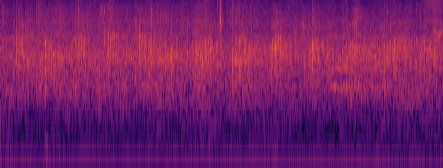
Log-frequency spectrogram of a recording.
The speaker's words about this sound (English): This your clap, eh? It's not a good clap. And if I were you, I probably would not have been clapping either.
